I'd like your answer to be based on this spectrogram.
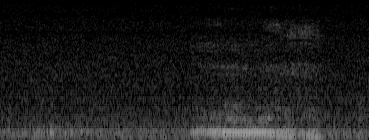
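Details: Snoring in sleep: quiet breathing, then one low rumbling snore lasting about a second.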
